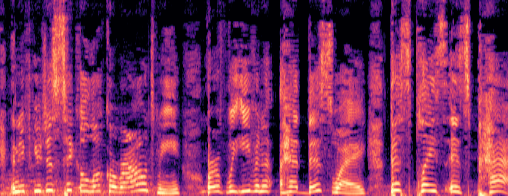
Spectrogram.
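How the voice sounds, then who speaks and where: Over noticeable background noise, a woman with a high voice and an American accent speaks with lively intonation. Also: moderate pace. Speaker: TV news reporter and anchor. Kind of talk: live on-location reporting and casual interview talk.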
